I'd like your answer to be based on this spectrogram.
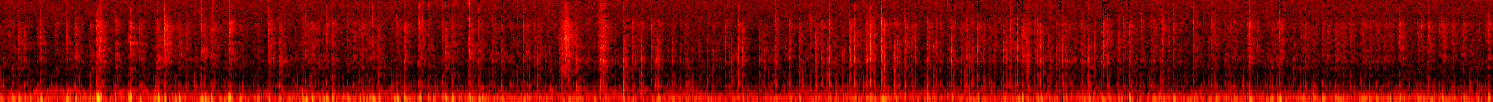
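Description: A large, hollow, cylindrical Quaker Oats cardboard canister is held upright in both hands and tapped on its sides with the fingertips. The taps come as a steady, rapid patter of soft, dull, low thumps that die away almost instantly, with only faint brighter clicks on top.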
